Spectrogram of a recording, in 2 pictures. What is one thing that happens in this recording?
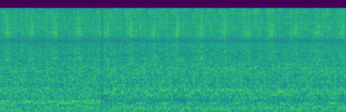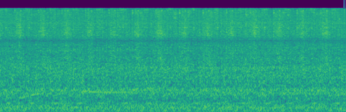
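Drive belts and pulleys whir as they spin.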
